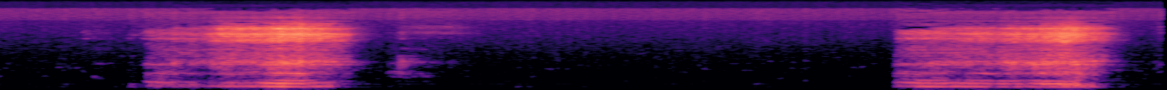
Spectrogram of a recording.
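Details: Chinese woman sleeping with open mouth, sometimes exhaling audibly: two loud, harsh snores on the in-breath, each followed by a soft out-breath, about four seconds apart; open-mouth snoring.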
